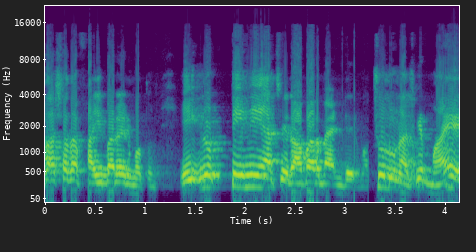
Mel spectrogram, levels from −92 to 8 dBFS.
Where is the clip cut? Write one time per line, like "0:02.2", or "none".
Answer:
0:03.2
